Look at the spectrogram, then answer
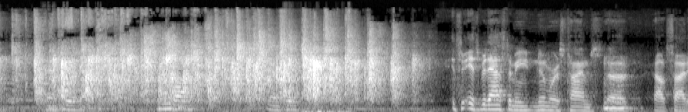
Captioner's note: applause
